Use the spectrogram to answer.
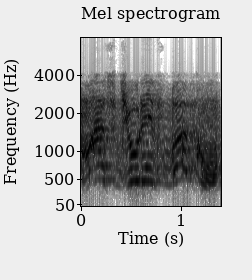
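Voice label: damaged oil, mood low, Polish speech; War Thunder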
